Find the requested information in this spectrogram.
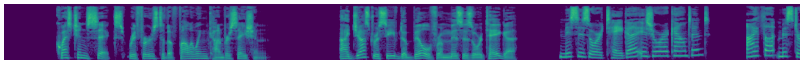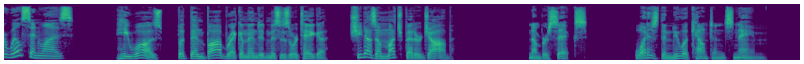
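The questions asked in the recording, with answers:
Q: What is the new accountant's name?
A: Mrs. Ortega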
